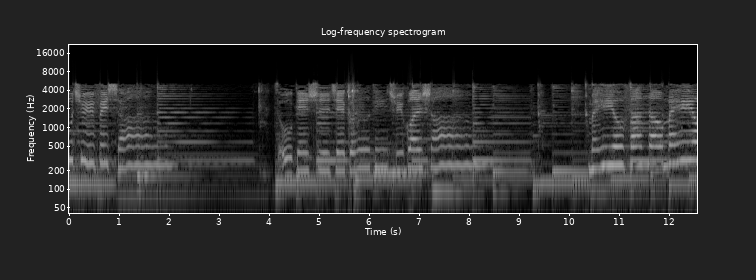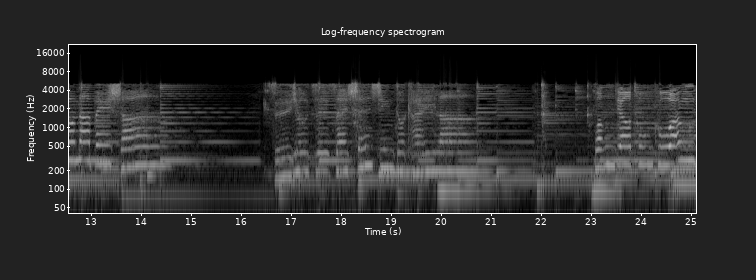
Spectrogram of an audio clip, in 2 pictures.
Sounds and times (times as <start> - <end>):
Music: 0.0 - 25.1.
